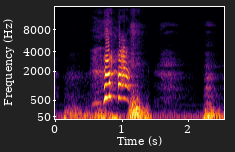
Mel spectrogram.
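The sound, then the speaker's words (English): A voice imitates loud open-mouthed breathing, mimicking people who breathe with their mouth wide open: a voiced gasping inhale and rasping exhale followed by a quieter breath, with no words spoken. “You don't sit there like, this is what they do. They go...”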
